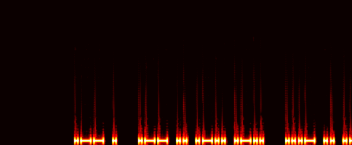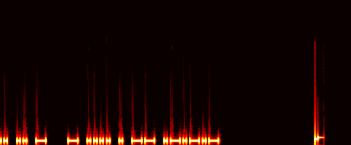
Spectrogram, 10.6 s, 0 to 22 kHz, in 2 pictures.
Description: Morse code, heard as a keyed tone, about 25 wpm, 700 Hz. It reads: WE WILL VISIT THEM.
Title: Sentences from Top 1000 Words - Review Part 6 - 25wpm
